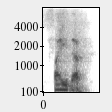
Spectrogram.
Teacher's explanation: Vocalization is associated with the Cibao, in which a tap or a lateral is converted into a high front vowel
